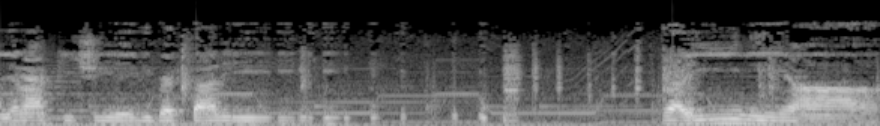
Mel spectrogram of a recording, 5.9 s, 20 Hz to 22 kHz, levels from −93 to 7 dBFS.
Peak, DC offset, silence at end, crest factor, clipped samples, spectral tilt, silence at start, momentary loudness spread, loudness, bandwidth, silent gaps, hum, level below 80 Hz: 0 dBFS; under 0.1%; 0 s; 16 dB; under 0.1%; -7 dB/octave; 0 s; 18 LU; -15 LUFS; 10.5 kHz; none; none; -34 dBFS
